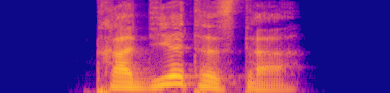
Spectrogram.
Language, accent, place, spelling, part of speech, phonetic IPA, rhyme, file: German, Germany, Berlin, tradiertester, adjective, [tʁaˈdiːɐ̯təstɐ], -iːɐ̯təstɐ, De-tradiertester.ogg
- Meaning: inflection of tradiert: 1. strong/mixed nominative masculine singular superlative degree 2. strong genitive/dative feminine singular superlative degree 3. strong genitive plural superlative degree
